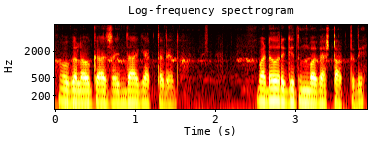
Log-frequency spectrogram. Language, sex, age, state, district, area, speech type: Kannada, male, 30-45, Karnataka, Dakshina Kannada, rural, spontaneous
